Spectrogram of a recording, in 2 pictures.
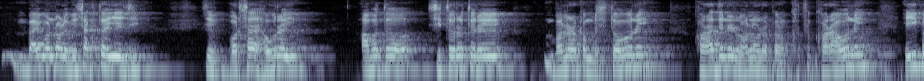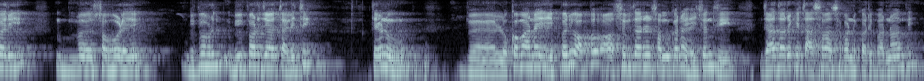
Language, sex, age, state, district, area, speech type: Odia, male, 60+, Odisha, Dhenkanal, rural, spontaneous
